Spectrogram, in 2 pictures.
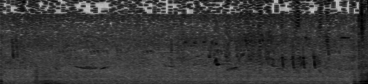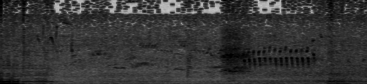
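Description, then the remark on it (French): Honeybees buzz steadily at an open beehive that is about to be closed, a dense, continuous hum with rising and falling tones as individual bees pass by, with no voices present. “Voilà, je vais la refermer cette ruche là.”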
